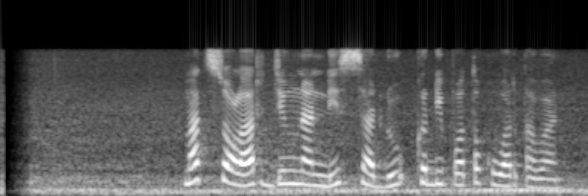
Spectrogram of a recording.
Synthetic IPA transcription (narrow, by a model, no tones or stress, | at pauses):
mat̪̚solard͡ʒɨŋnandisːadukɨrdipɔt̪ɔkəwart̪awan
